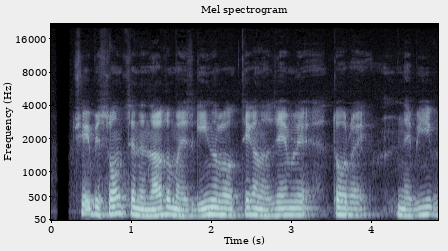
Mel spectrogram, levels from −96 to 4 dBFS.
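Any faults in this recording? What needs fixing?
Nothing needs fixing; no faults are present.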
